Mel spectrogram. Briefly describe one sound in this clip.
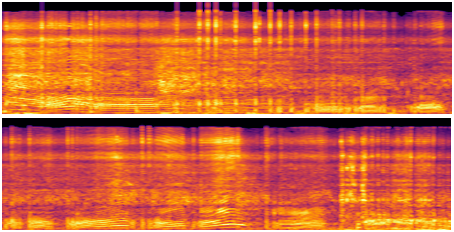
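A second motorbike revs as it rides away.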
